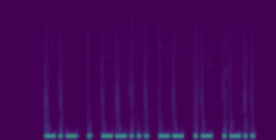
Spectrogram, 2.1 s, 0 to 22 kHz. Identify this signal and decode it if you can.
Morse code, heard as a keyed tone, about 60 wpm, spaced as for 53 wpm, 700 Hz. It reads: KE7MAL
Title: Speed Racing - USA 2x3 Call Signs 45wpm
